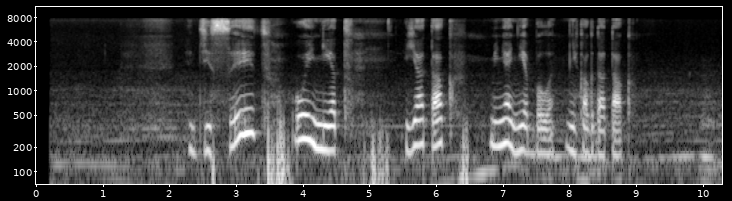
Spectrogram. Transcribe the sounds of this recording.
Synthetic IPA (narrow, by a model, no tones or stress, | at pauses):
dʲɪsejt̪ojnʲet̪ | jat̪akmʲɪnʲanʲebɨlˠə̰nʲɪkɐɡd̪at̪a̰k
